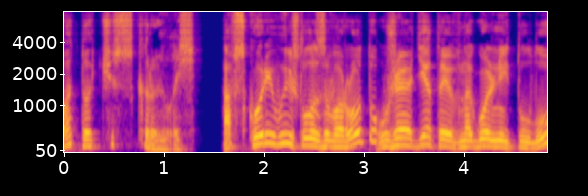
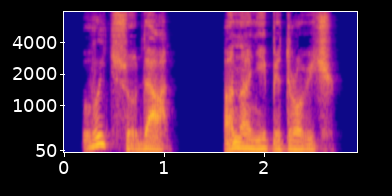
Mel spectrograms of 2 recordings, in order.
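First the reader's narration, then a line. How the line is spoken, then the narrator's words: Whisper. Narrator (Russian): Соцкий шепотом сказал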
